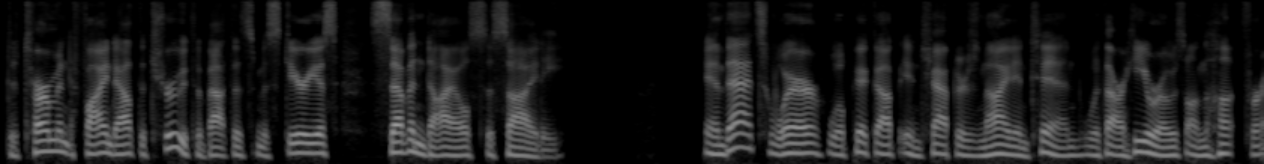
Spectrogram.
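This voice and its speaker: A man reading expressive scripted narration as an audiobook narrator. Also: mid-range voice, dry recording, studio quality.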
